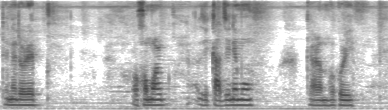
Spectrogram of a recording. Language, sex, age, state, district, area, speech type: Assamese, male, 30-45, Assam, Goalpara, urban, spontaneous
